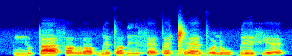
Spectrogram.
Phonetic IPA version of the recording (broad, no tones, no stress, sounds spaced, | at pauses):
mʲ o t̪ a s ʌ r ʌ ɡ͡b e t̪ ʌ ɗ i s ɛ t ɛ ɡ͡ǁ ɛ d̪ o ɳ u ɓ e fʲ ɛ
